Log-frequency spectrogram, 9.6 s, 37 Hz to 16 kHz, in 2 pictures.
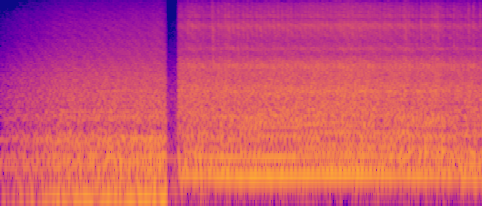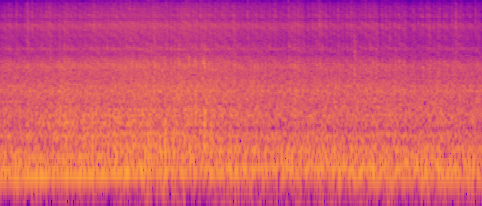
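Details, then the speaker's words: Chevy C10 V8 pickup revived after 20+ years abandoned in the Mojave Desert, transmission manually engaged, driving back to the shop: deep, even V8 drone, steady and smooth with no knocks or misses; running normally. "She is running perfectly. We made it out of the dirt and we are finally heading back to the shop."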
